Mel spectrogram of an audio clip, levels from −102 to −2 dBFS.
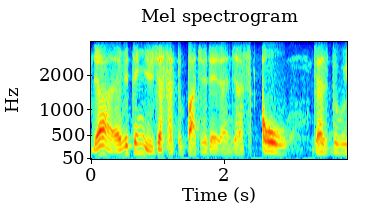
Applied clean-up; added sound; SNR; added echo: none; none; none; none.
